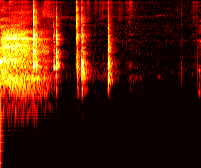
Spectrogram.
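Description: A brief rustle of handling, then four sharp clicks as a cross-head screwdriver's tip is set into a screw on the subwoofer's back panel.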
